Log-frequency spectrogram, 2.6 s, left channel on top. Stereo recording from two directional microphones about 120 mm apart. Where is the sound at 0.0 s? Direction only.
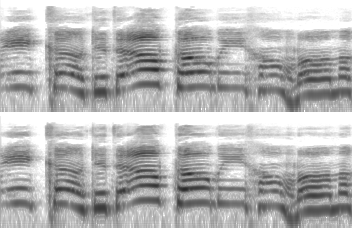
40° right (ahead or behind).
